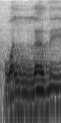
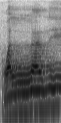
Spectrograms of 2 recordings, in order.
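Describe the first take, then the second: The two takes are said the same way.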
